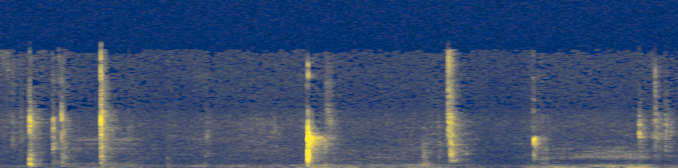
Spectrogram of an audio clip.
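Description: Metal test probes tap and click against each other.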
